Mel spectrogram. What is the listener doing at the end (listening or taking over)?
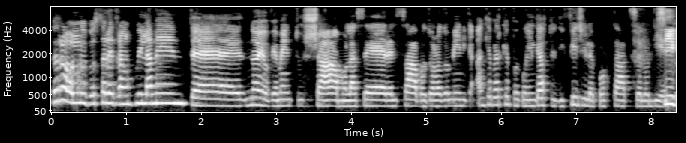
taking over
